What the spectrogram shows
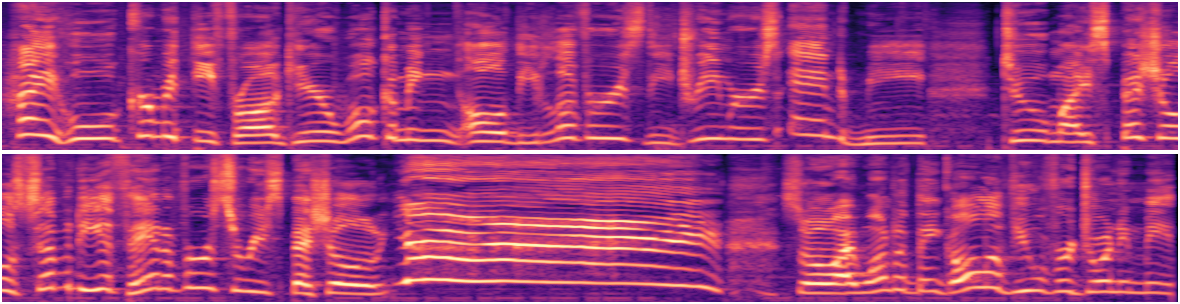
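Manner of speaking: yay drawn out at very high pitch. Opening a video as a joke: Kermit the Frog voice. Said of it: "I think this bit has already gone far enough".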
